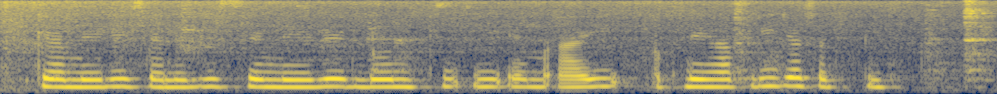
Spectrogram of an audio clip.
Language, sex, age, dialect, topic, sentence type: Hindi, female, 18-24, Marwari Dhudhari, banking, question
